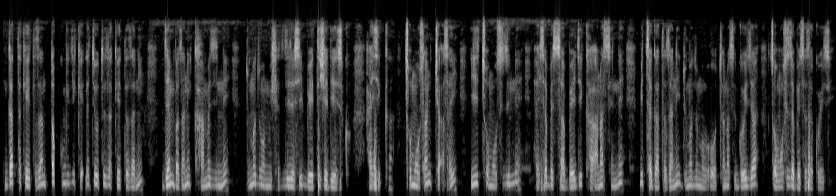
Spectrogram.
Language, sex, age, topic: Gamo, male, 25-35, government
